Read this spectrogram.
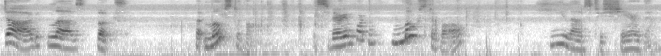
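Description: A woman in her sixties reading a picture book aloud to children, expressive and deliberate, as a library storyteller. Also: medium pitch. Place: small public library room, indoors. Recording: roomy echo, faint background noise.

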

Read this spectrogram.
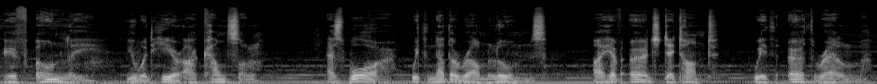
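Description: A stern, solemn warlord from a fantasy game. His voice is deep and his delivery slow and measured. He sounds formal and resolute, with light music behind him. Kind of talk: dramatic fantasy game acting.

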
